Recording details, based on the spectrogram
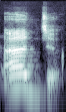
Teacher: হামজা জিম জাবার আজ, জিমের ওপর সুকুন, তাই জিম সাকিনকে এখানে কলকলা করে পড়তে হবে।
